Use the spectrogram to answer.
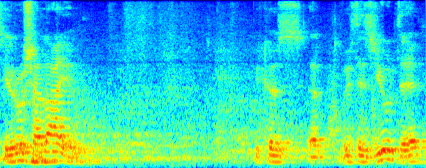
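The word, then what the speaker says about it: ירושלים: have to say it and read it it's yerushalayim because with as you that means it's in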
